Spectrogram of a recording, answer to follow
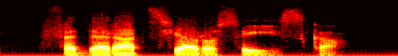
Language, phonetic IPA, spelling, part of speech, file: Polish, [ˌfɛdɛˈrat͡sʲja rɔˈsɨjska], Federacja Rosyjska, proper noun, Pl-Federacja Rosyjska.ogg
